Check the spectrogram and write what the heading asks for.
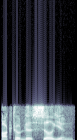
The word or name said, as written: octodecillion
